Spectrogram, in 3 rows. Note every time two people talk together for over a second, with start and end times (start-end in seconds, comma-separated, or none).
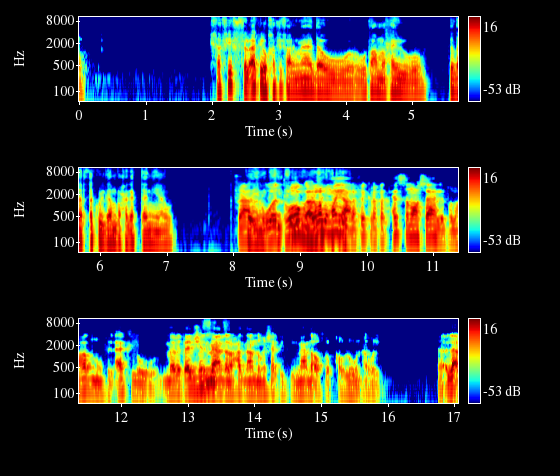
8.2-9.8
